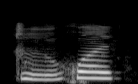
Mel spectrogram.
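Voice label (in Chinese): "zhi3hui1", Mandarin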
